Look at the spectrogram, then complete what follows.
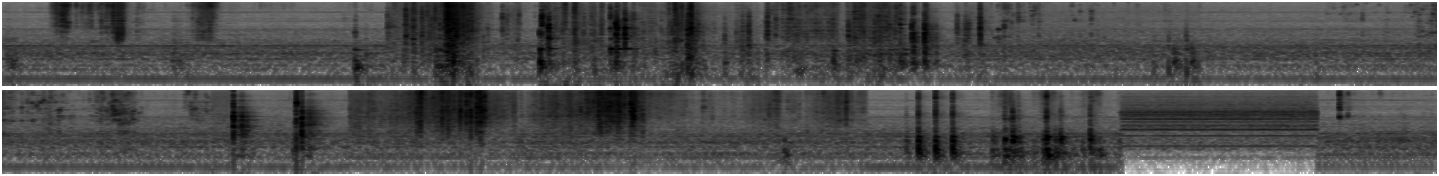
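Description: A string of kitchen sounds as a smoothie is made: knocks and clatters on the counter, and ingredients tipped and poured into a blender jar. Near the end, about two seconds of a blender's motor whine.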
